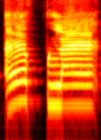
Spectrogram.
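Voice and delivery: high, loud mock duck squawk; Aflac duck quack. Punchline of the duck joke, a squawked Aflac.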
